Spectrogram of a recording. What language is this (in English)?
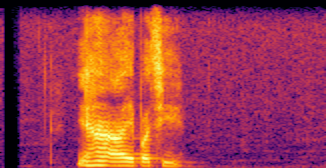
Nepali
